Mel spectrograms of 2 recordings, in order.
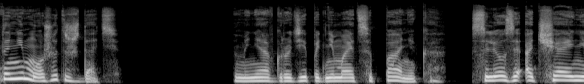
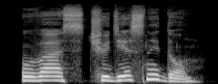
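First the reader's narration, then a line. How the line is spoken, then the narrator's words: Plain. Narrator (Russian): говорит инспектор Конати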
